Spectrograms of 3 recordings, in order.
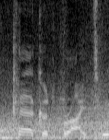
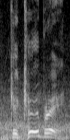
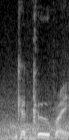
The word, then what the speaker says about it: Kirkcudbright: just asked this gentleman, how do you pronounce Kirkcudbright, which is what the English would say, because that's more or less as it's spelt, and that's how I've always said it. But what's the Scottish sort of translation of that?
